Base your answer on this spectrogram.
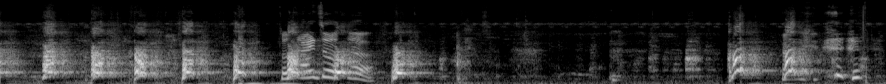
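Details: A German Shepherd on his evening barking duty at a farm, guarding his area, gives deep barks about twice a second with a wavering whine midway.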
